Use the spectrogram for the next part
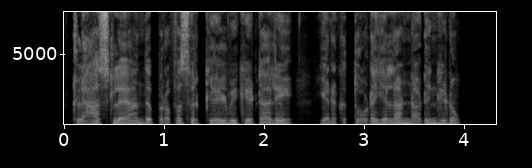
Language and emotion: Tamil, fearful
